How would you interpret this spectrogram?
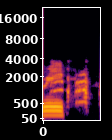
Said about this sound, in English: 6 hens in this box on the left, and there's one standing outside, very proud, squawking.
